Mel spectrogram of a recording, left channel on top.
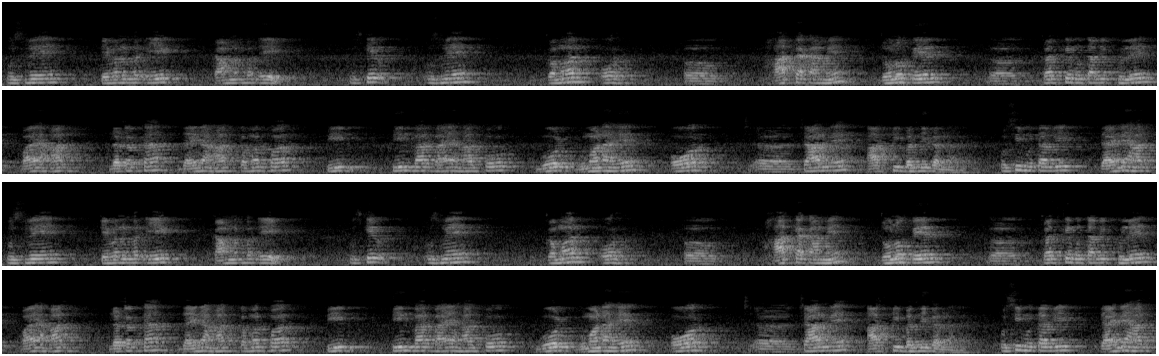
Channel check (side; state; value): both; normal; correlation 0.61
